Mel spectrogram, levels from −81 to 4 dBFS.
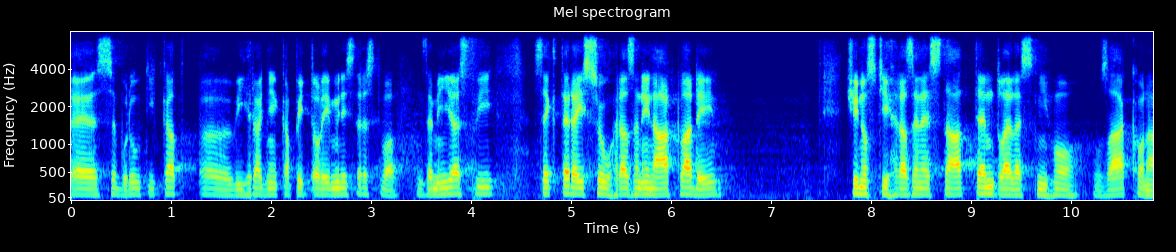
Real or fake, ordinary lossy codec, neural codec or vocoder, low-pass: fake; Opus, 32 kbps; codec, 16 kHz, about 1 kbps, DyCAST, with the encoder's durations; 7.2 kHz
